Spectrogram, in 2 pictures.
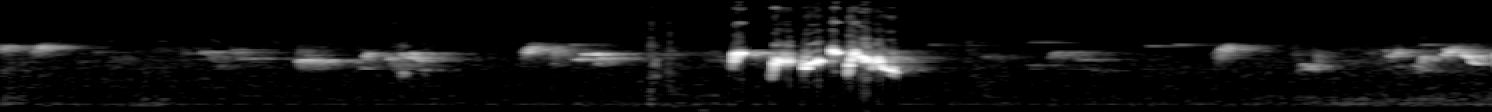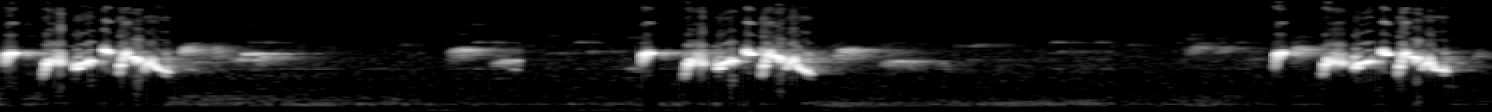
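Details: In La-u forest, a red-whiskered bulbul delivers loud, bouncy whistled phrases roughly every three to four seconds, with quieter chirps and fluty notes filling the gaps.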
